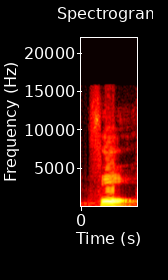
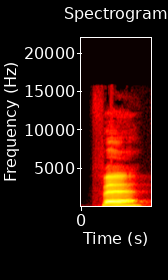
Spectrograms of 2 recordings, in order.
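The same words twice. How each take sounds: First: It sounds heavy, without spread lips. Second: It sounds light, with spread lips. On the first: The speaker calls it wrong. "if you don't smile on fa, fa become fa" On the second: The speaker calls it right. "Smile on fa"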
